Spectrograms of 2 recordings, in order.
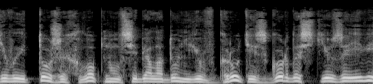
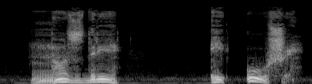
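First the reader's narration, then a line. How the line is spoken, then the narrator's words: Thoughtful mutter. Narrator (Russian): задумчиво пробормотал Сергей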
